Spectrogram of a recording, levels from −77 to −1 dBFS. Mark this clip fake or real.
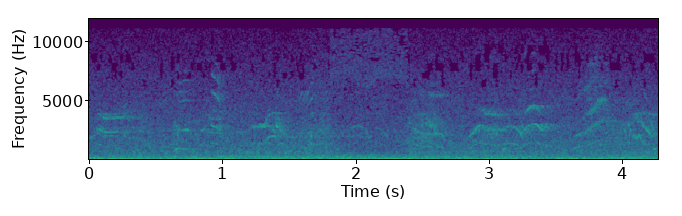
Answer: real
